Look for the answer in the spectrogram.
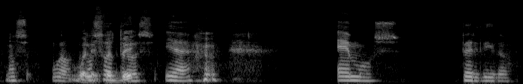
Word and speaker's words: nosotros: You pronounced an S there, which was very good. Most English speakers find themselves accidentally saying nosotros with a Z. Not nosotros, but nosotros. It's an S.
